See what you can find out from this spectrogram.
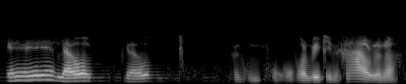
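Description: The speech has been passed through an LPC-10 vocoder for its full length. The coder keeps only a filter of up to ten poles for the vocal tract and excites it with either a pulse train or noise, deciding each moment is fully voiced or fully unvoiced. The result is a heavily damaged, buzzing, mechanical robot voice, with stray buzz or hiss where that voicing choice misfires. Nothing survives above 3.9 kHz, and the coarseness points to a rate around 2.4 kbit/s.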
